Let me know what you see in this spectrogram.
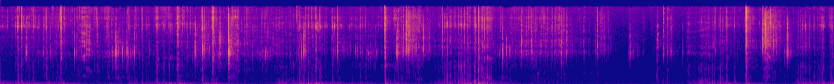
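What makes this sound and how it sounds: A utility knife blade carves a solid, dry white soap bar, now smaller, shaving off dry, crumbly flakes. The cuts make irregular crisp, crackling scrapes and crunches with bright, high edges and a soft low rumble, coming in uneven bursts with brief quieter pauses.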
